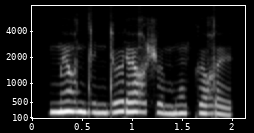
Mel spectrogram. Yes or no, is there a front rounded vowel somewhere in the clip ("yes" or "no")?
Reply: yes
